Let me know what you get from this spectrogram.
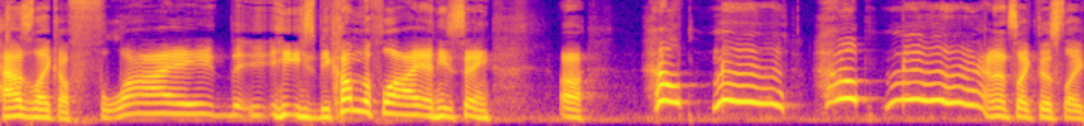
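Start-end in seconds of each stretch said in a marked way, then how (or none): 4.3-6.6 very high, very slow, tiny drawn-out squeal. Retelling a film scene, imitating the Fly: high-pitched squealy voice. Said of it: "high-pitched, squealy little "help me."".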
